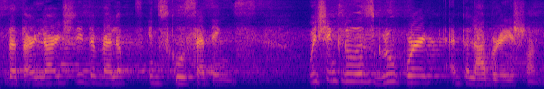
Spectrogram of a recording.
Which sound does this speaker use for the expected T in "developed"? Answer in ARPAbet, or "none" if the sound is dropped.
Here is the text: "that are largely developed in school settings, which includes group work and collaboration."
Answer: T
